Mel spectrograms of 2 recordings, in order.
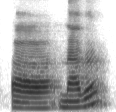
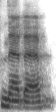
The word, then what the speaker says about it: Neda: Nada? I don't know if I'm pronouncing your name correctly. Yeah, hey, it's pronounced Neda. I know Spanish speakers have a hard time, but hi, everyone.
